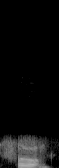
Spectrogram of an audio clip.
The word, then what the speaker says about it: Phuong: Yeah, it's a Zenny, Z-E-N-N-Y. – Okay. And last name? – It's P-H-U-O-N-G, Fung.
